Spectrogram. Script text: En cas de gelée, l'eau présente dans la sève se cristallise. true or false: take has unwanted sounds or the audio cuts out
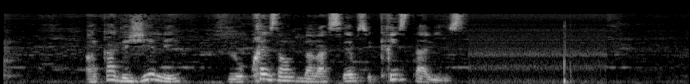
true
